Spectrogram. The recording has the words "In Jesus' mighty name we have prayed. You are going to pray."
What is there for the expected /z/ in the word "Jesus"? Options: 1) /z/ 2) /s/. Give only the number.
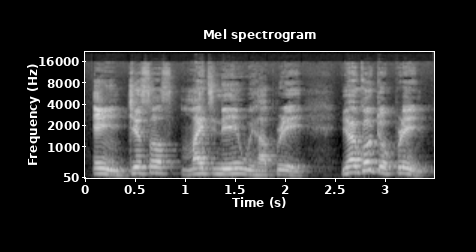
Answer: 2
